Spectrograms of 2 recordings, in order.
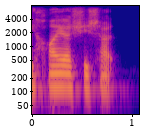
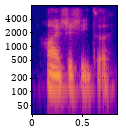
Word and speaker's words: Hayashishita: So it's Itami Hayashishita. Hayashishita, yeah. Utami Hayashishita. And, so she was training with Natalia and Io Sky at the Performance Center as well.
